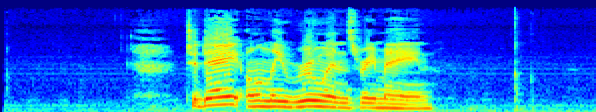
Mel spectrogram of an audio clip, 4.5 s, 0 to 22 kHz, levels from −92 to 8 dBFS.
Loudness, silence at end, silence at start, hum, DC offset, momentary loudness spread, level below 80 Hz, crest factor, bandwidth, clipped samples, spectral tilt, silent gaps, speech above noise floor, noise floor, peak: -10 LUFS; 1.2 s; 1 s; none; under 0.1%; 22 LU; -48 dBFS; 14 dB; 16 kHz; under 0.1%; -5 dB/octave; none; 40 dB; -50 dBFS; 0 dBFS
